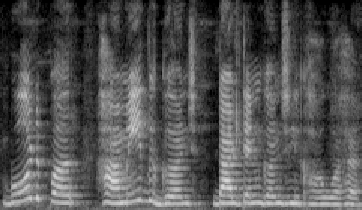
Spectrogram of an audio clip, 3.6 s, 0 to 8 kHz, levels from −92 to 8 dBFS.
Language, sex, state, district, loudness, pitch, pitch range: Hindi, female, Jharkhand, Palamu, -15 LUFS, 285 Hz, 270-305 Hz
